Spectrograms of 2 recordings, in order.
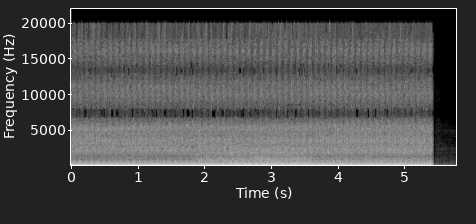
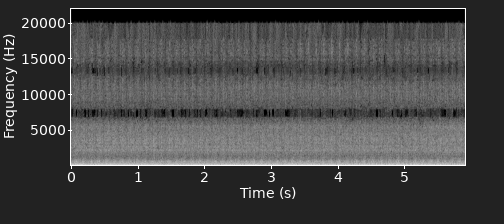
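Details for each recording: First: Mustang V8 just after the ignition timing was corrected, with pushrod length and valve adjustment still unresolved: fast, lumpy idle around 220 pulses a minute with a steady exhaust beat, then shuts off. Sounds much better; idle is high. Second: Mustang with aftermarket cam, after fixing valves far out of adjustment (no compression) and setting timing: steady, loud low rumble with fairly even firing and no obvious misfire; pushrod length or valve adjustment still unresolved.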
